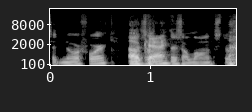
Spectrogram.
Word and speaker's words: Norfolk: Uh it's it looks like Norfolk, but they pronounce it Norfor.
